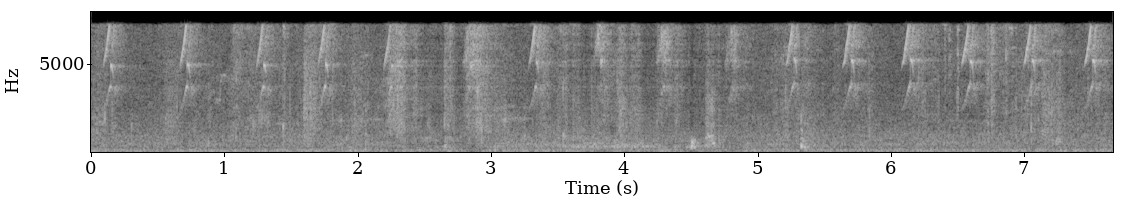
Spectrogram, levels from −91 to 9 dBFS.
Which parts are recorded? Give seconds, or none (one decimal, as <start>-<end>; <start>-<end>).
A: 0.0-2.3; 3.1-3.5; 4.9-7.7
